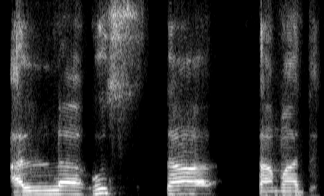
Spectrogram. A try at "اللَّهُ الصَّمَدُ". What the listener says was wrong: সামাদ বলবেন না, সমাদ, সমাদ, ঠিক আছে। আর আল্লাহ বলবেন না, এটা হবে আল্লাহ, একালিপ টানবেন, আল্লাহুস সামাদ।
